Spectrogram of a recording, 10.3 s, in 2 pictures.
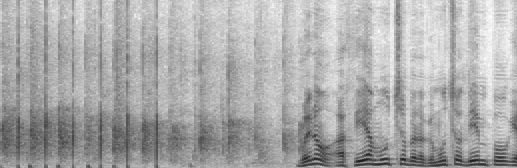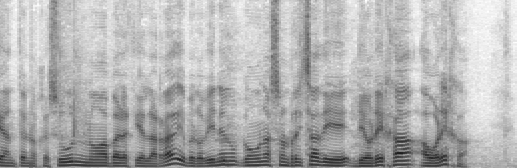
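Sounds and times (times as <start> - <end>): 
applause: 0.0 - 3.2
speech: 3.0 - 9.9.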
